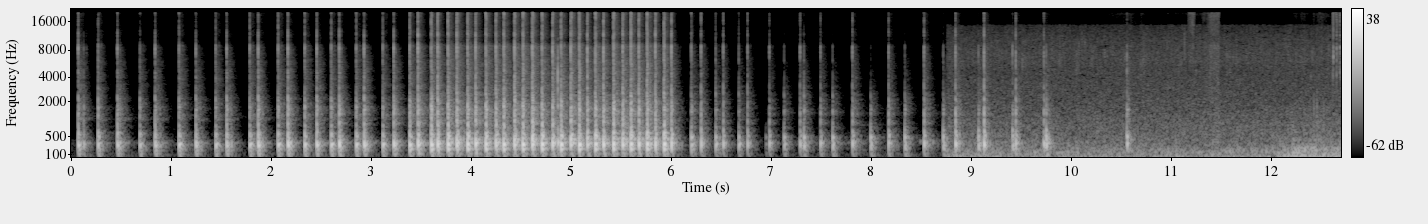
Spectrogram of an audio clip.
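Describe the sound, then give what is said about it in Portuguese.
A spoon taps on a plastic container in crisp hits that speed up into a dense, rain-like patter, then slow again to sparse, scattered taps, imitating the sound of rain from light to heavier. No one speaks. “Você pode aumentar e diminuir a velocidade das batidas da colher nesse pote de plástico.”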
